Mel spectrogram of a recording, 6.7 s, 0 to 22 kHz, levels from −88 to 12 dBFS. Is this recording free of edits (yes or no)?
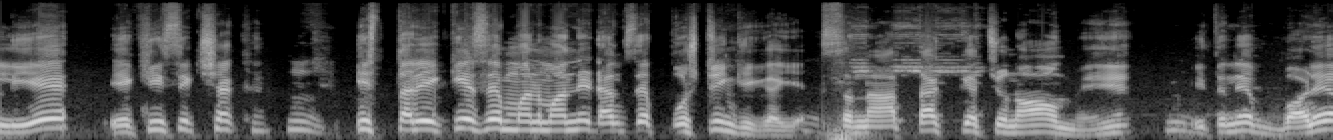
no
